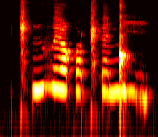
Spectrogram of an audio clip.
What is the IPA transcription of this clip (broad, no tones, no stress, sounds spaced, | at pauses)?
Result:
ǁʰ ɨ v ɛ ə̯ q ṳ ǁʰ ɛ ŋ͡ǃ i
